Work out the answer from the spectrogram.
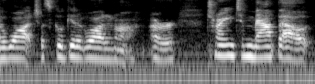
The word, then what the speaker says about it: Guaraná: share so guana um the r is like a duh sound um when you say it this the way it's spelled um in Portuguese so guana to guana So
